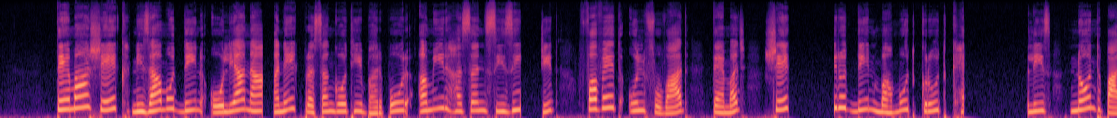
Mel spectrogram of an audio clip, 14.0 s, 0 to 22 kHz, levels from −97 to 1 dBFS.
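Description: At 3.27, 6.50, 9.85 and 12.04 s the speech falls into digital wireless dropouts lasting 0.15, 0.27, 0.58 and 0.81 s: the receiver loses too much data and mutes with a brief fade, leaving clean near-silence with no noise burst, unlike an analogue dropout's hiss.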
